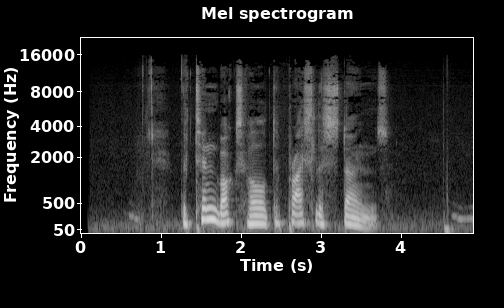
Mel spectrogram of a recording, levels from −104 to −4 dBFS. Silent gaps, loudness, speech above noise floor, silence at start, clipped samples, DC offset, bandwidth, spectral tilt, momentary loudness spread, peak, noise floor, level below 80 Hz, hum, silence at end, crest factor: none; -30 LUFS; 35 dB; 0.65 s; under 0.1%; under 0.1%; 15 kHz; -6 dB/octave; 22 LU; -14 dBFS; -64 dBFS; -56 dBFS; none; 0 s; 18 dB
